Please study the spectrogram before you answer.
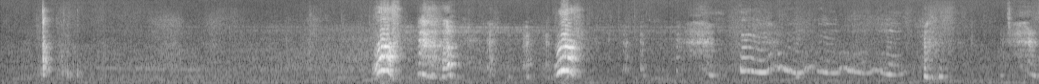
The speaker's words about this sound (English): It's a dog. Put your hands on it.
